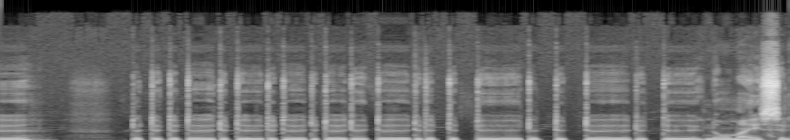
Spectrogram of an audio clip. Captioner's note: doot doo dooting ensues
